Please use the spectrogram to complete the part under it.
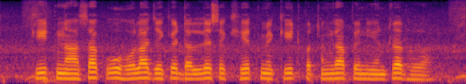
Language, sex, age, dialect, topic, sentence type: Bhojpuri, male, 18-24, Western, agriculture, statement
